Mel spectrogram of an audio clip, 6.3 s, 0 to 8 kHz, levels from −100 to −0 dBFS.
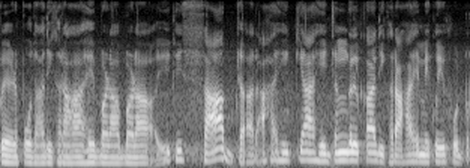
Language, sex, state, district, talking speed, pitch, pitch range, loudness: Hindi, male, Bihar, Darbhanga, 210 wpm, 125 Hz, 105-145 Hz, -17 LUFS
